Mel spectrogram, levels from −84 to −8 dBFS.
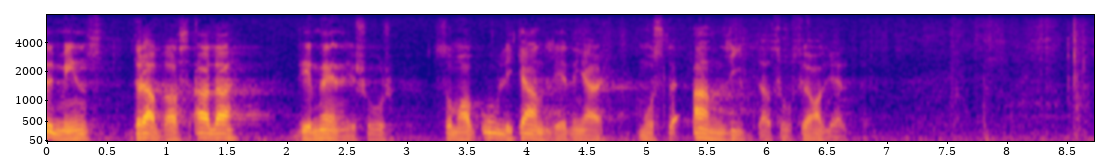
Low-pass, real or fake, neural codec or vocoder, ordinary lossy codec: none; real; none; none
